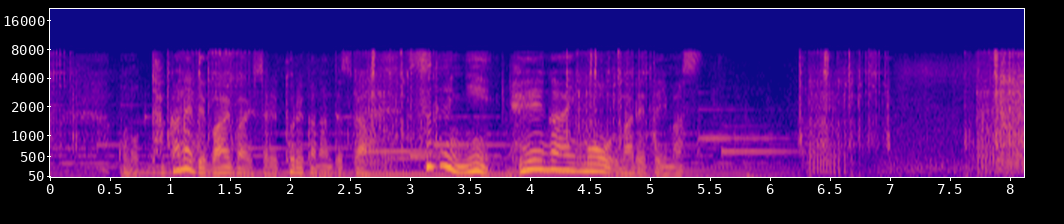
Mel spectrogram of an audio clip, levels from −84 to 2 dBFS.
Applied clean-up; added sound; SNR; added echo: none; Sawing / Engine; 12 dB; none.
